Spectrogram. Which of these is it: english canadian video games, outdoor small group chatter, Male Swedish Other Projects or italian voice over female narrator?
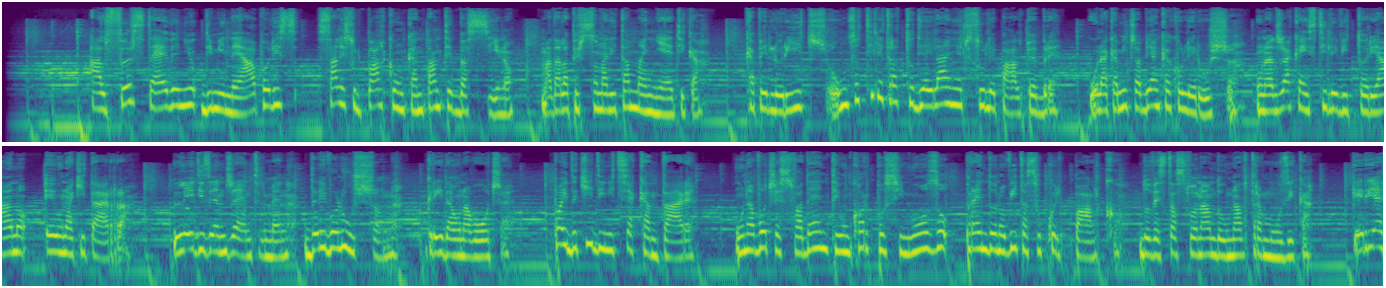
italian voice over female narrator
